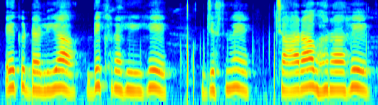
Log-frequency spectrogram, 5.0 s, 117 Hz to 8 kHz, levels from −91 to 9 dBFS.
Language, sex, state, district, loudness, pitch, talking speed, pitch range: Hindi, female, Madhya Pradesh, Bhopal, -19 LUFS, 225 Hz, 105 wpm, 220-240 Hz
